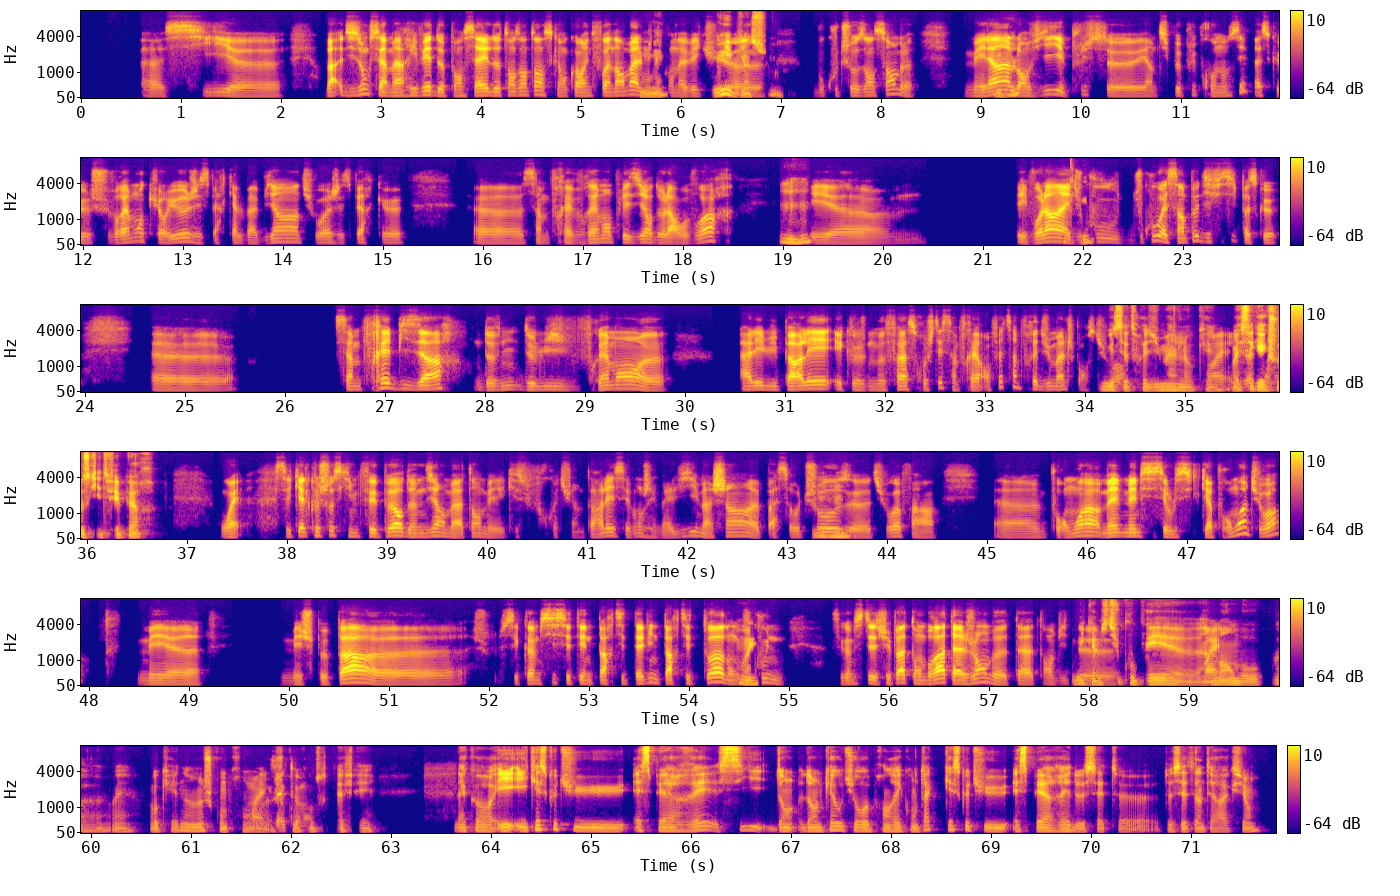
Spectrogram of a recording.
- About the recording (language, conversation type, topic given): French, advice, Pourquoi est-il si difficile de couper les ponts sur les réseaux sociaux ?
- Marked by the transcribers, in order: none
